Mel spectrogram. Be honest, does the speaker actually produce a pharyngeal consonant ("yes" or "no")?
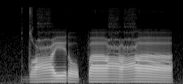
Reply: yes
